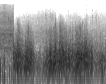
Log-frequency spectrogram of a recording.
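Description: Wind buffeting the microphone, rising and falling in a few gusts.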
